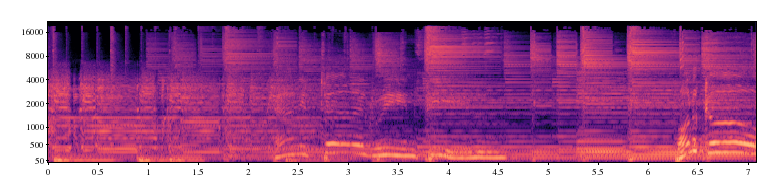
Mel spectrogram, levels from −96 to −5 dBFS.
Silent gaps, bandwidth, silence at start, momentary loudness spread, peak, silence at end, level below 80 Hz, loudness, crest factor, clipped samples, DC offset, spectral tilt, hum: none; 19.5 kHz; 0 s; 9 LU; -8 dBFS; 0 s; -42 dBFS; -27 LUFS; 20 dB; under 0.1%; under 0.1%; -4 dB/octave; none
